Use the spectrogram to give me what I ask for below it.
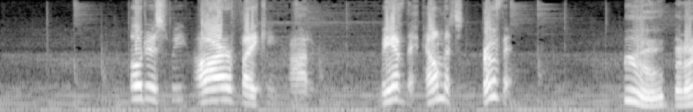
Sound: laughing

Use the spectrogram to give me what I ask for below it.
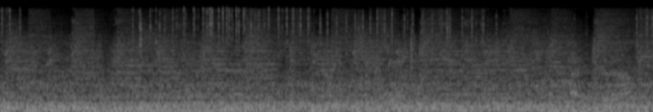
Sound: fishing line whirring

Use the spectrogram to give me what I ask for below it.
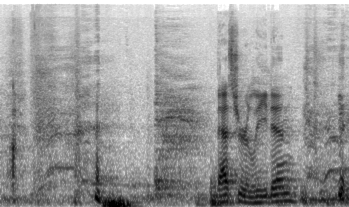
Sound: laughter

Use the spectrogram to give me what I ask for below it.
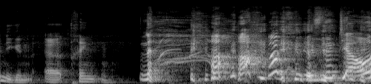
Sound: laughs

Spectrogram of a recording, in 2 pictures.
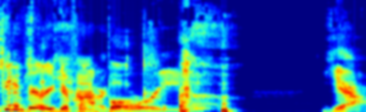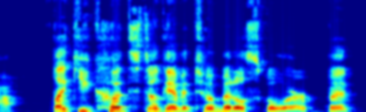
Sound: laughs

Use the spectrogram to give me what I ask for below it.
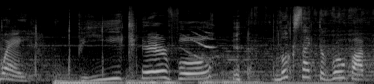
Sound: chuckle

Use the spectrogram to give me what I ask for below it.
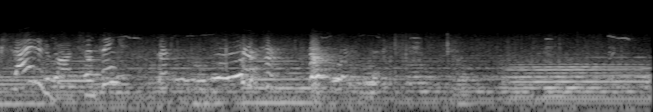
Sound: Rebel barking and whimpering

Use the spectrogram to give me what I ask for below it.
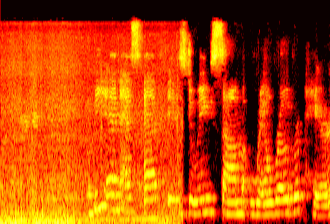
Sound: car drives away

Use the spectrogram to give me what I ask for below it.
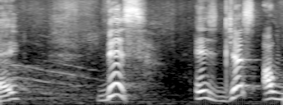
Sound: audience oohs and aahs

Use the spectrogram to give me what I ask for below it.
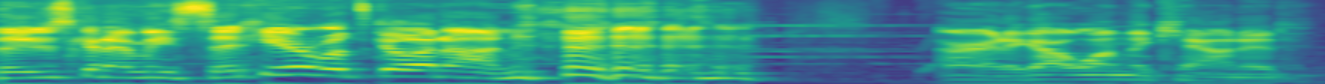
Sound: laughs

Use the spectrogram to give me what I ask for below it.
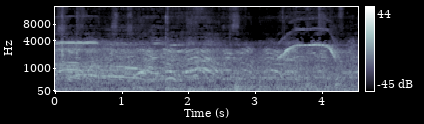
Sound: whistle blowing

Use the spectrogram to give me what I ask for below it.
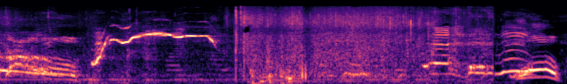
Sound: screams

